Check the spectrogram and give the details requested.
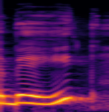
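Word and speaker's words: בית: ആണ് ആ എന്ന അക്ഷരമുണ്ട് രണ്ടാമത്തെ അക്ഷരമായ ബെയ്ത്ത് ഇതിൻറെ വില രണ്ട് ശബ്ദം ബ വ മൂന്നാമത്തെ അക്ഷരമായ ഗിമ്മേൽ ഇതിൻറെ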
